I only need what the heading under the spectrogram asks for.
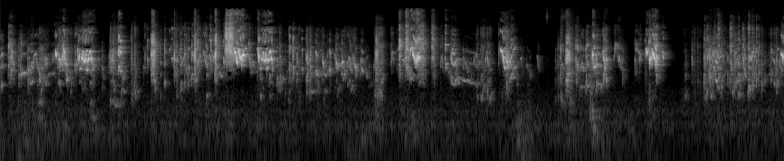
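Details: Budgerigars kept as pets chatter happily with irregular bursts of raspy warbling and sharp squawky notes, some louder peaks.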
